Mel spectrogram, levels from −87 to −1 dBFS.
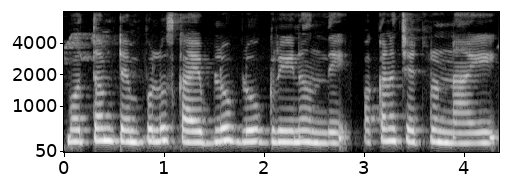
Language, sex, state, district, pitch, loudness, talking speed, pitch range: Telugu, female, Andhra Pradesh, Annamaya, 245 Hz, -13 LUFS, 125 wpm, 235-260 Hz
